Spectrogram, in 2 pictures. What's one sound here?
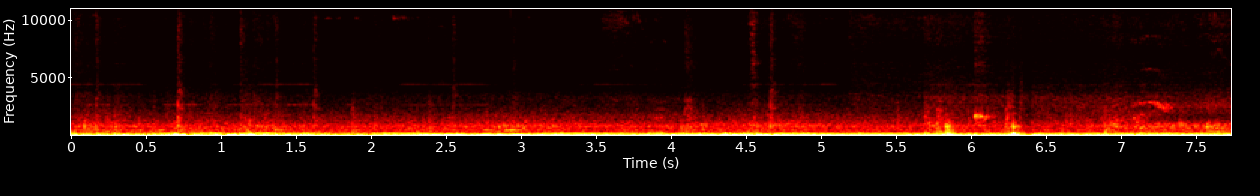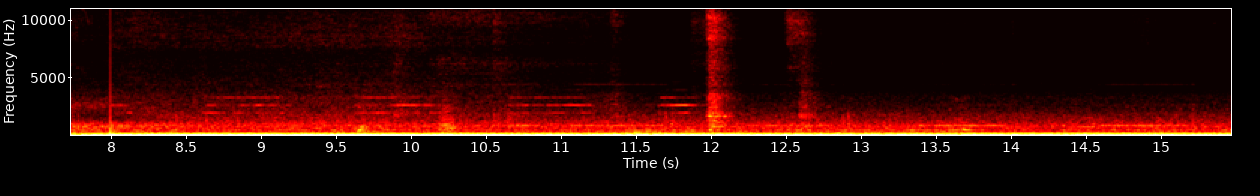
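A bus engine hums and rumbles steadily, heard from inside the bus.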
